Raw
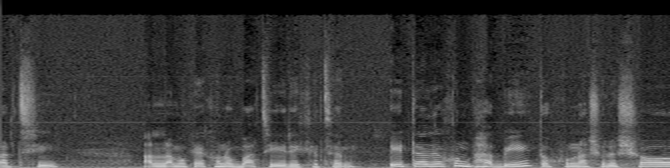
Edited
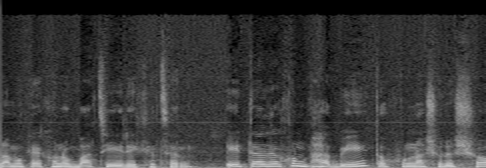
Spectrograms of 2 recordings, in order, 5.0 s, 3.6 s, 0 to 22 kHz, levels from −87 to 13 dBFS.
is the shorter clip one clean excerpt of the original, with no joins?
yes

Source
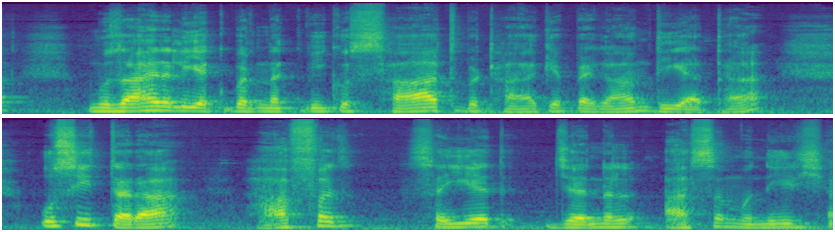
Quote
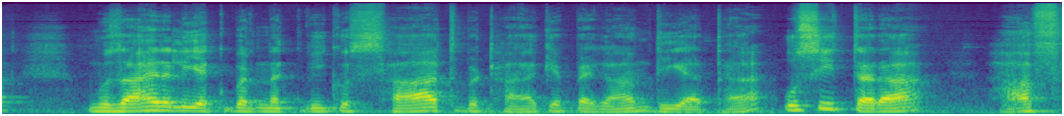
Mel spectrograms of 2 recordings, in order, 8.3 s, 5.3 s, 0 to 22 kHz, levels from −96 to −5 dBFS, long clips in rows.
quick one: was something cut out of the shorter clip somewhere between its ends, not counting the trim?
yes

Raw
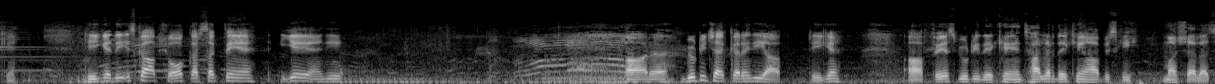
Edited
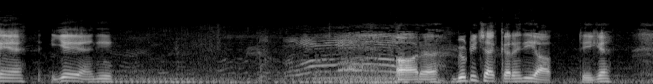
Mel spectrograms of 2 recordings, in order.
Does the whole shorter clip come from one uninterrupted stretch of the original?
yes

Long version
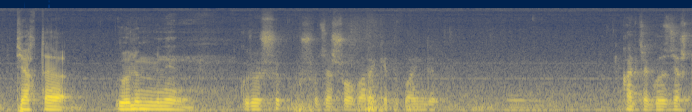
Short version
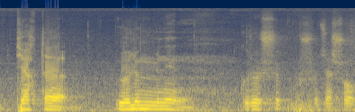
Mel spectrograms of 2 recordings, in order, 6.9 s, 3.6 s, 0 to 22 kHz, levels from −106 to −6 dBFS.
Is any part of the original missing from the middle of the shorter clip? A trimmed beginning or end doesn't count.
no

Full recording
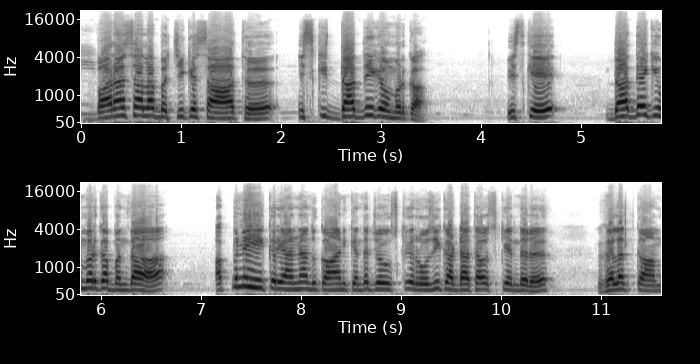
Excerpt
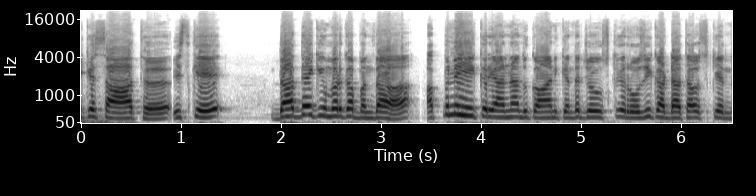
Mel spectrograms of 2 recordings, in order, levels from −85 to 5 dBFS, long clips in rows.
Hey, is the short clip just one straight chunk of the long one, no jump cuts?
no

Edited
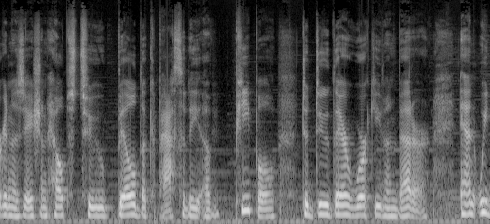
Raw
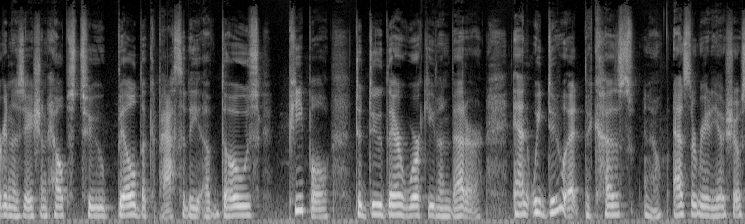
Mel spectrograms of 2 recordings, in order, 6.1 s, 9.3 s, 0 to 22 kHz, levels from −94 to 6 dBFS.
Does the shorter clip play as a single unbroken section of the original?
no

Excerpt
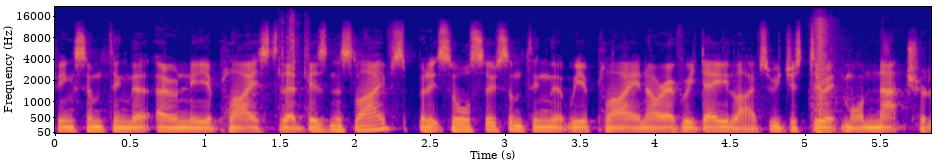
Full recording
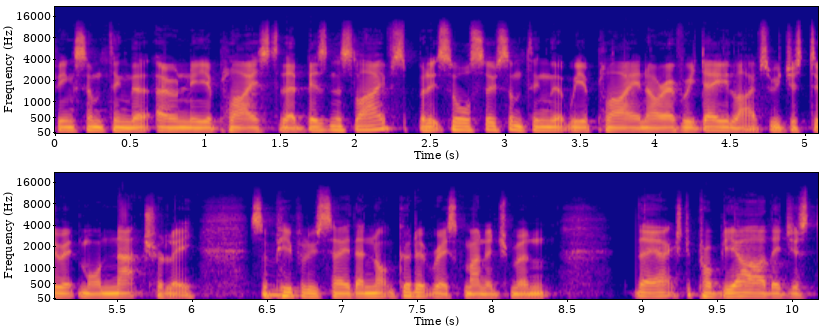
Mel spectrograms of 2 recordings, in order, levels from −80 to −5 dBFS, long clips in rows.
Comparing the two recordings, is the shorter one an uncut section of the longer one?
yes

